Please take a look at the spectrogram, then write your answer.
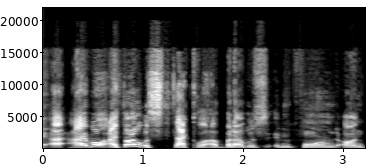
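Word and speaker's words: Thekla: So, so Techla, I I I thought it was Techla, but I was informed on Tuesday that it's actually Techla that you don't pronounce the th you just pronounce the T.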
